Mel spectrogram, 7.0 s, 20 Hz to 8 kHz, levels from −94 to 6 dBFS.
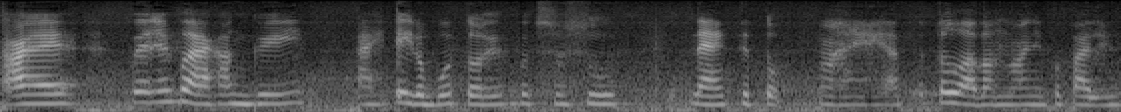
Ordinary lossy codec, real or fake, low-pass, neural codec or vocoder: none; fake; none; codec, 16 kHz, 0.8 kbps, ZipCodec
